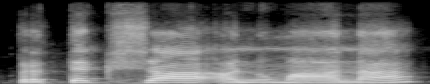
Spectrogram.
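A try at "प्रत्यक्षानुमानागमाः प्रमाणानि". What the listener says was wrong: नहीं आप उसको तोड़िए नहीं, आप जब सूत्र पूरा पढ़ रहे हैं तो पूरा लाइन में पढ़ेंगे उसको, आप अपने हिसाब से विच्छेद नहीं करेंगे okay. आप फिर से बोलिए प्रत्यक्षानुमाना गमाः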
